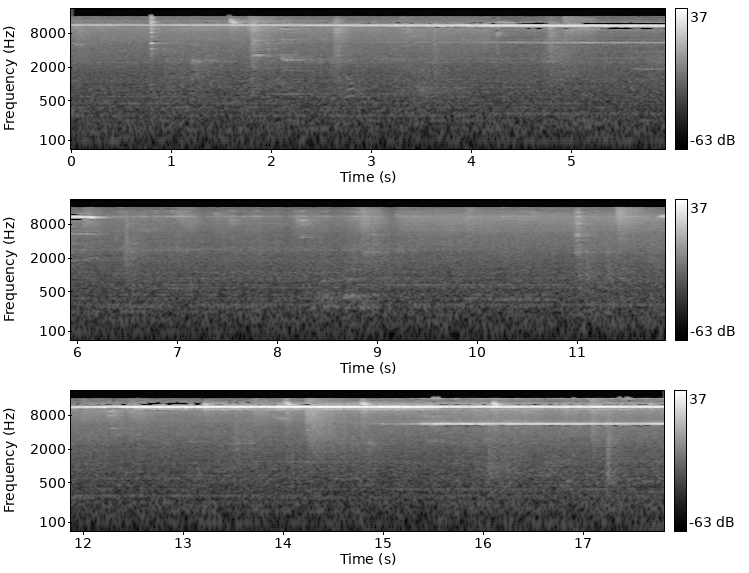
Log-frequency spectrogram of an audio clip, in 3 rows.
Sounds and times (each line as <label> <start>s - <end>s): Semi automated line for car parts production 0.0s - 6.6s
Semi automated line for car parts production 10.2s - 17.8s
